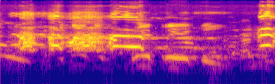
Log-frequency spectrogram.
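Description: A rooster crows loudly and close by, a drawn-out call followed by shorter clucking notes and a final brief crow.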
